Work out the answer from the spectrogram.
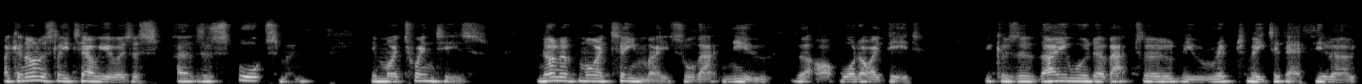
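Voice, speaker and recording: A man's voice: mid-range voice, measured pace. An older man, a paranormal investigator from England, talking as a guest in a casual chat, reflective and hesitant with many restarts. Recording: dull lo-fi line.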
